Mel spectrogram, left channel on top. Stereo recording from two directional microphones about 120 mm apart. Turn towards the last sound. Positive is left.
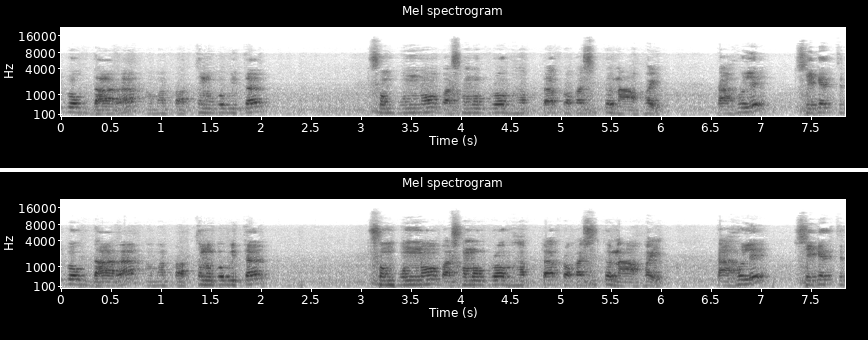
turn(degrees=-30)  # may be behind; listen again after turning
